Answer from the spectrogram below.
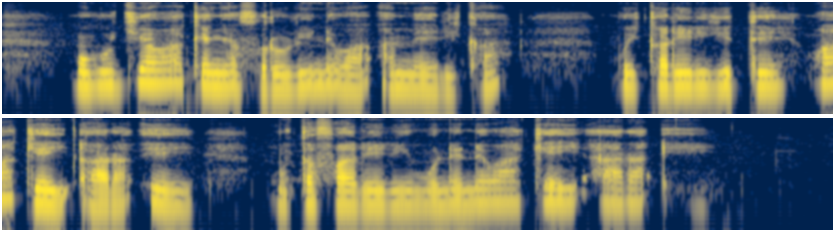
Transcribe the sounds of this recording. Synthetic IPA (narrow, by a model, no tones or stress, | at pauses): moɦud͡ʒiawakɛɲafoɾoɾinewaʔamɛɾikʰa | moikaɾeɾiɣetewakɛiʔaɾaʔe | motafaɾeɾimonɛnɛwakɛiaɾae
